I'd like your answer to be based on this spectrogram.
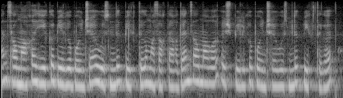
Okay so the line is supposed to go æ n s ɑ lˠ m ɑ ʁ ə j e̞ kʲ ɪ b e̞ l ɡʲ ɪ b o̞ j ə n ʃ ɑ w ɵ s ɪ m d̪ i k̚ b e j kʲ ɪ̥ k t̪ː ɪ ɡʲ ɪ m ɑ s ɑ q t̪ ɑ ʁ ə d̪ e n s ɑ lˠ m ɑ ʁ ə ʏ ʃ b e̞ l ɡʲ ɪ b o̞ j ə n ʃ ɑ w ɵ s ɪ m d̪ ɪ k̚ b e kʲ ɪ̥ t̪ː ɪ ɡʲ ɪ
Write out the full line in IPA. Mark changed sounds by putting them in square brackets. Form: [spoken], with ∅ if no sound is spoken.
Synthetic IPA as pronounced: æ n s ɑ lˠ m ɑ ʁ ə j e̞ kʲ ɪ b e̞ l ɡʲ ɪ b o̞ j ə n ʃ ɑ w ɵ s ɪ m d̪ [ɪ] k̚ b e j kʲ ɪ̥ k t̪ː ɪ ɡʲ ɪ m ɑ s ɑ q t̪ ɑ ʁ ə d̪ [æ] n s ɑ lˠ m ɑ ʁ ə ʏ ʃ b e̞ l ɡʲ ɪ b o̞ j ə n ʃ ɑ w ɵ s ɪ m d̪ ɪ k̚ b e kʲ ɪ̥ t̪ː ɪ ɡʲ ɪ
